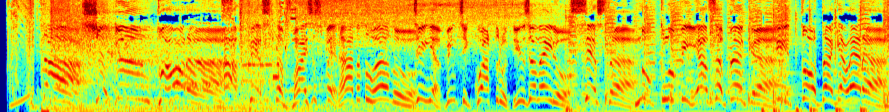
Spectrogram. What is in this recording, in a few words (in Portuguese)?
offs locução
